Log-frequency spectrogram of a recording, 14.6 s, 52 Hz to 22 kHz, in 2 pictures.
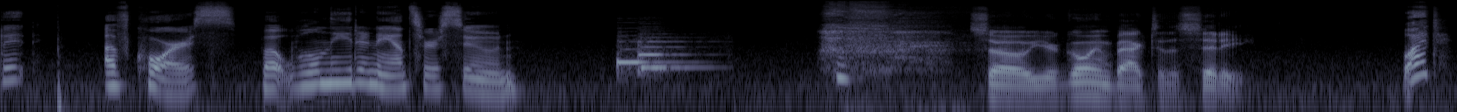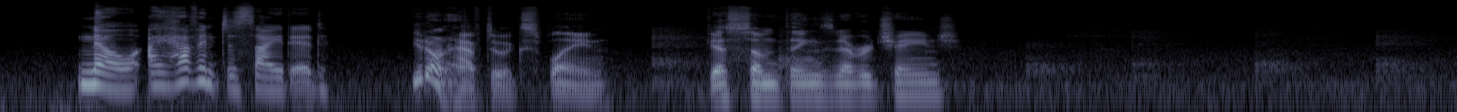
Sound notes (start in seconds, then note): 3.1 phone call ends; 4.1 sigh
